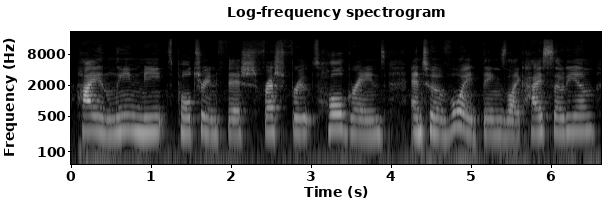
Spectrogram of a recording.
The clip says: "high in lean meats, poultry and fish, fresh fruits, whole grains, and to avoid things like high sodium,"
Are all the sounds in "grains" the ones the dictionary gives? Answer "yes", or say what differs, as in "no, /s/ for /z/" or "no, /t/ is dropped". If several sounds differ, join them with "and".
yes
